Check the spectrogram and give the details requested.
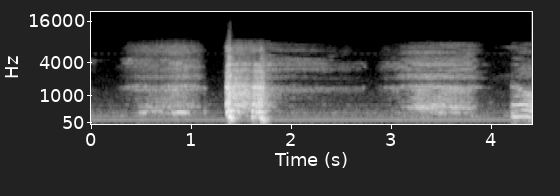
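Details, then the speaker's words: Adult patient back in hospital awaiting camera procedure to examine lungs, with congestion and coughing of unclear cause, choked-up sound around the nasal passages; cough. "the reason they're doing this is because I'm not sure um what's causing the this congestion that I've now seemed to have this coughing and this you'll hear it all choked up around the nasal passages"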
